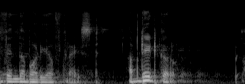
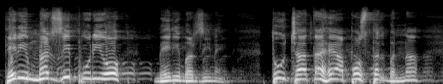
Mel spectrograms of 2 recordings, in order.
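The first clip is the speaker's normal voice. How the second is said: raised appeals with dropped answers; preached prayer; 9 semitones higher, 8 dB louder than usual. Acted. Preacher showing congregation how to yield to God, emphatic preaching. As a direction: call out each line as if to God.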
